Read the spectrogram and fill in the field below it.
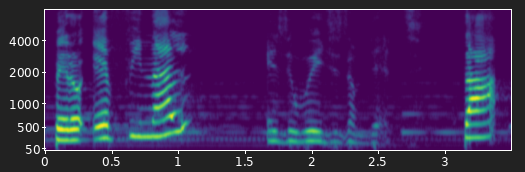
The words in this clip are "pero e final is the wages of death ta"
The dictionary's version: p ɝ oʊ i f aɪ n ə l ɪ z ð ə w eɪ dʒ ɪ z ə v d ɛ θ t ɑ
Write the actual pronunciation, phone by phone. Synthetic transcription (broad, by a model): p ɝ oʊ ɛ f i n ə l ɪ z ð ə w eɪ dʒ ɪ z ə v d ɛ t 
